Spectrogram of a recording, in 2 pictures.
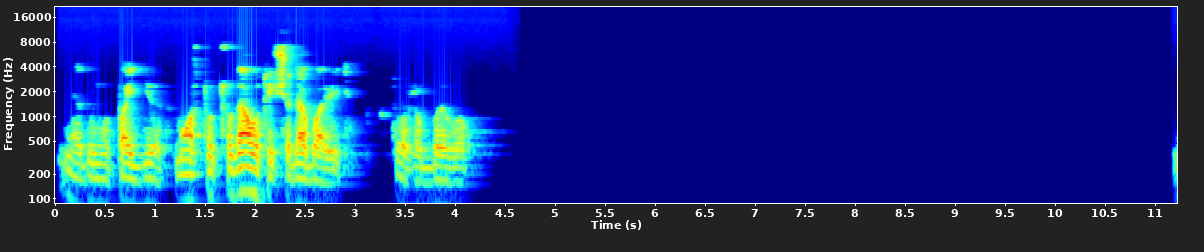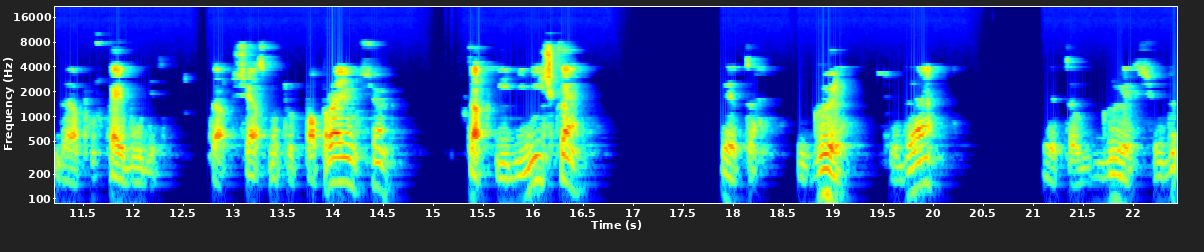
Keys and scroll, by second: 14.6 1, 18.2 g, 21.1 g.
